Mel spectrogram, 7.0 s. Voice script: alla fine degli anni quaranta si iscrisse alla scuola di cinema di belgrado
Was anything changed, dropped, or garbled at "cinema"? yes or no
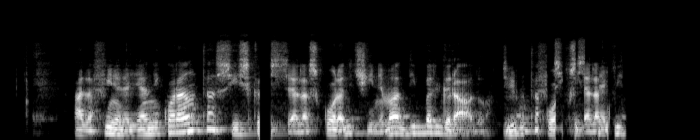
no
